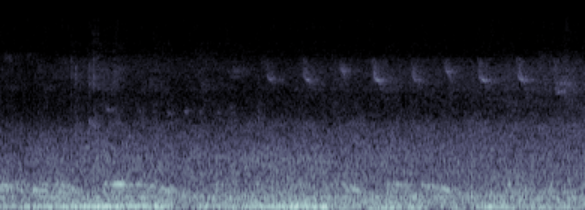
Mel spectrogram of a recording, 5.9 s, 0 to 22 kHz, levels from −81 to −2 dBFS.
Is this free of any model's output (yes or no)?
yes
